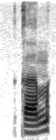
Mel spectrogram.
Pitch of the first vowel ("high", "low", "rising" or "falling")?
rising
